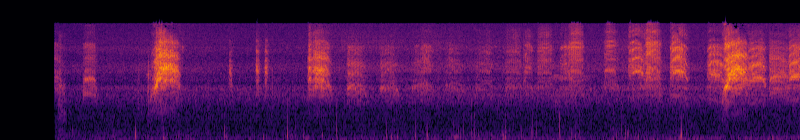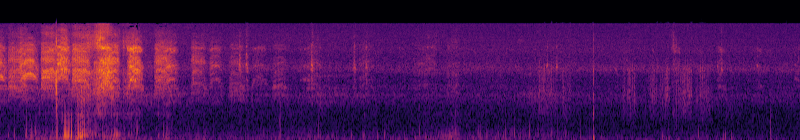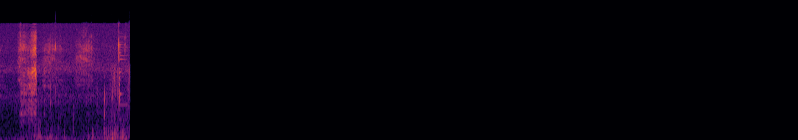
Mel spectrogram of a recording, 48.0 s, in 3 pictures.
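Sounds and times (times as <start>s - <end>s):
birds calling with harsh cries: 1.1s - 2.0s, 2.9s - 3.7s, 4.6s - 5.5s, 6.1s - 22.4s, 23.0s - 23.6s, 24.2s - 24.8s, 29.3s - 34.0s.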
